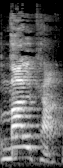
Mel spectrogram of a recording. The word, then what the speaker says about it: מלכה: Malka.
